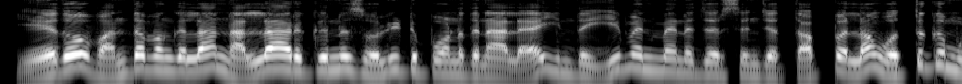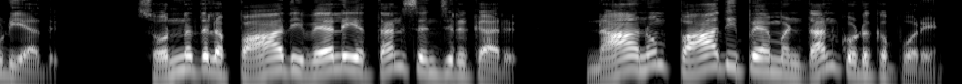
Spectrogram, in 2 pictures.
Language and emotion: Tamil, angry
